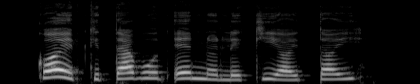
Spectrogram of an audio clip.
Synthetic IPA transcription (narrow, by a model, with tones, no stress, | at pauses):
ko˦i˨p̚ki˨t̪a˦bu˦t̪e˦no˨le˨kːi˦jɔ˨jt̪ɔ˦j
